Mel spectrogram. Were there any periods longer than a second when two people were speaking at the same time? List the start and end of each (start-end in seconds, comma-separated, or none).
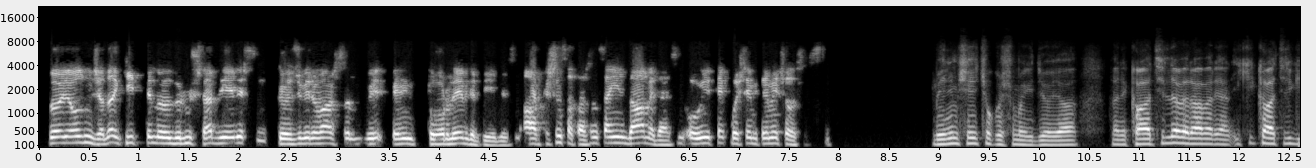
none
